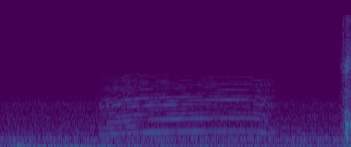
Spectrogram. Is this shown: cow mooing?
yes

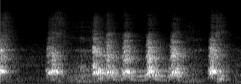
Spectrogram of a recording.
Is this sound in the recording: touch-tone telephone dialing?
no

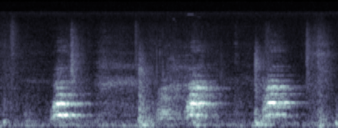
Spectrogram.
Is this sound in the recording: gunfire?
no

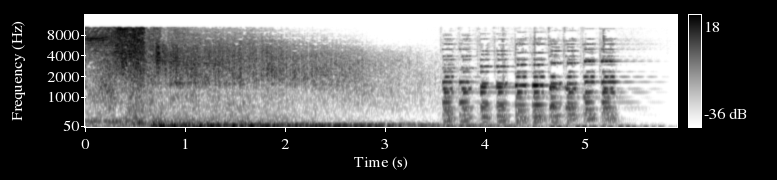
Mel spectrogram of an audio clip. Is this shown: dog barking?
no

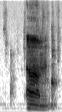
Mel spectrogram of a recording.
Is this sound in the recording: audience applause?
no

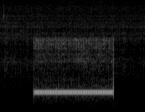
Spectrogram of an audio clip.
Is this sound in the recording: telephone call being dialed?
yes

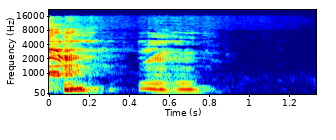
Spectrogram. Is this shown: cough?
yes

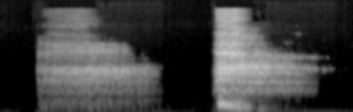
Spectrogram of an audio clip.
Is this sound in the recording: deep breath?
yes

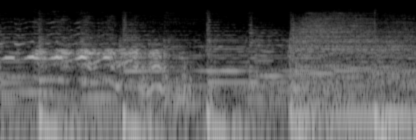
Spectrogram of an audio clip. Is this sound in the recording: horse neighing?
yes

